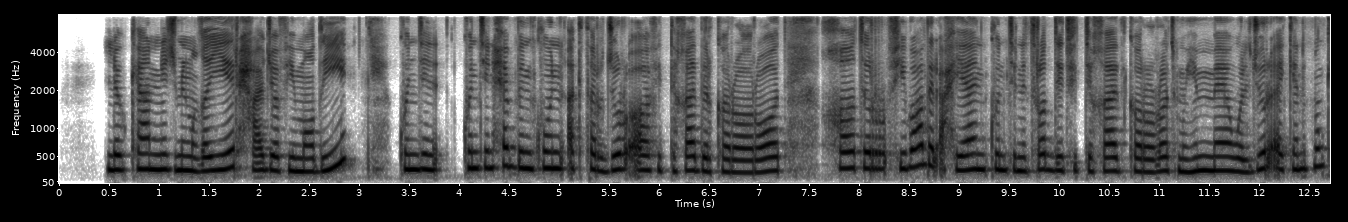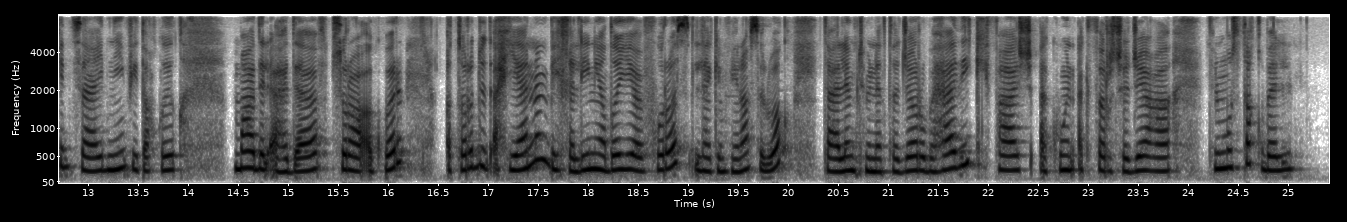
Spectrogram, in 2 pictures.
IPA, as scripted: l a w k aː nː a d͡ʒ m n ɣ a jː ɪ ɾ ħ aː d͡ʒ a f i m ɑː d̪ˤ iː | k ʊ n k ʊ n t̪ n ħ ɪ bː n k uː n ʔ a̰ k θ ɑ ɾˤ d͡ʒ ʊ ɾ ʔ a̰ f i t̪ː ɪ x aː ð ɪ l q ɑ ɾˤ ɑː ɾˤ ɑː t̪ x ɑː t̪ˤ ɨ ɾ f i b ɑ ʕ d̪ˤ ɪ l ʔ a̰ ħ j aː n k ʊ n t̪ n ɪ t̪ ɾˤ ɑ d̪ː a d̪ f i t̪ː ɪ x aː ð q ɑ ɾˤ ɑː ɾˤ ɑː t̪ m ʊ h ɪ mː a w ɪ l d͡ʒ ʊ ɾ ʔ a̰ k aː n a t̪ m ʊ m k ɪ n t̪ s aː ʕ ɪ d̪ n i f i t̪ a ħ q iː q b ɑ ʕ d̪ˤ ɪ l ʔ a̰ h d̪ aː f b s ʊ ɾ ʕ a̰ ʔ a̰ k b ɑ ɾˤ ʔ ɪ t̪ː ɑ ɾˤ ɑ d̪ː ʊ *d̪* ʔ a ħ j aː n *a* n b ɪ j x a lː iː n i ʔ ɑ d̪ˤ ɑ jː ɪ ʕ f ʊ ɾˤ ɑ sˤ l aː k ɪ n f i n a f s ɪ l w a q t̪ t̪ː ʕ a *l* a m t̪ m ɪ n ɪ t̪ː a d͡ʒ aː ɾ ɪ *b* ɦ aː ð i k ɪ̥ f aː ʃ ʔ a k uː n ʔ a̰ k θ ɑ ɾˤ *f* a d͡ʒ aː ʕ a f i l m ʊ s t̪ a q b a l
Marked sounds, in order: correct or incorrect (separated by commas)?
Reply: correct, correct, incorrect, correct, incorrect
